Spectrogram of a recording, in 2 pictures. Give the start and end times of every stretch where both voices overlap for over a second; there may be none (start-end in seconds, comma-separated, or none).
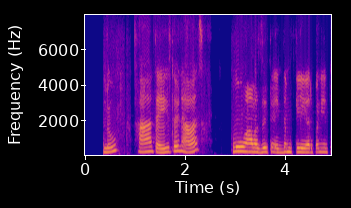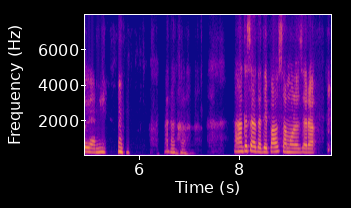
none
